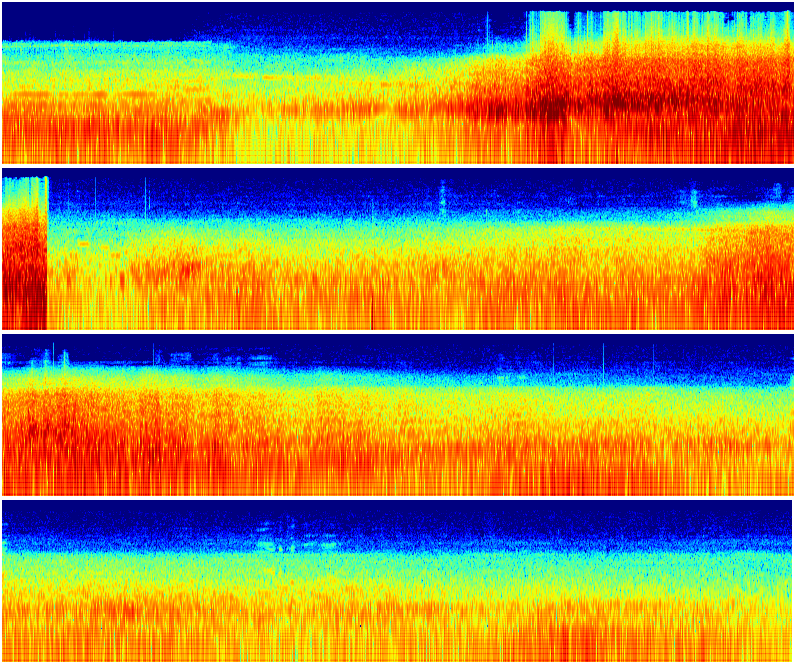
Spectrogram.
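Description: Twin-engine Sukhoi fighter jets passing at close range: jet noise builds over a few seconds and cuts off suddenly about eight seconds in. Then a formation flies over, its sound swelling to a peak and slowly fading away.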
